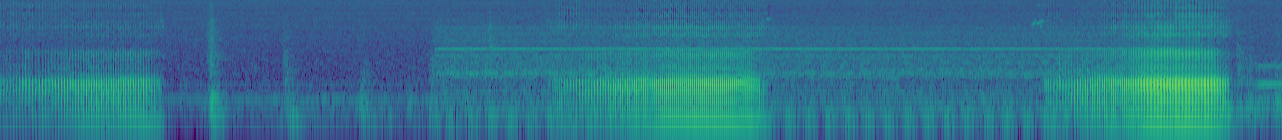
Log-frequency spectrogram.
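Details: Sleeping pug wearing a cone after a major operation: three loud, rumbling snores on the in-breaths, roughly five seconds apart, with quieter breathing between; snoring.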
